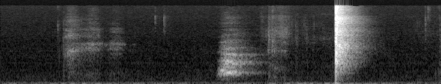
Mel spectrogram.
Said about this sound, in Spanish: pero los ladridos. Shh.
